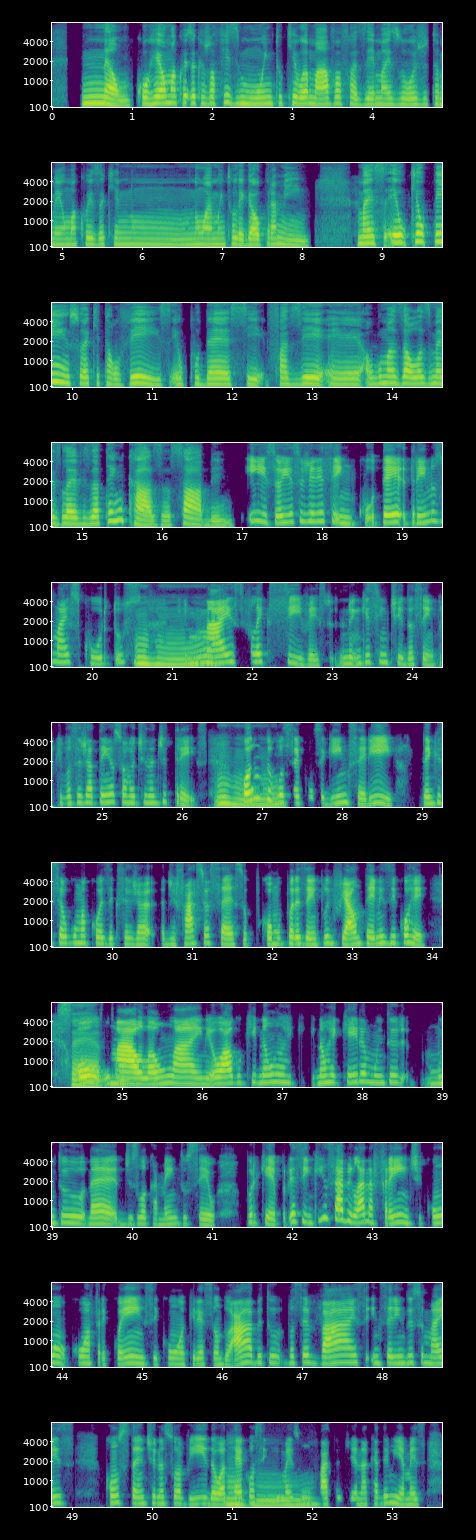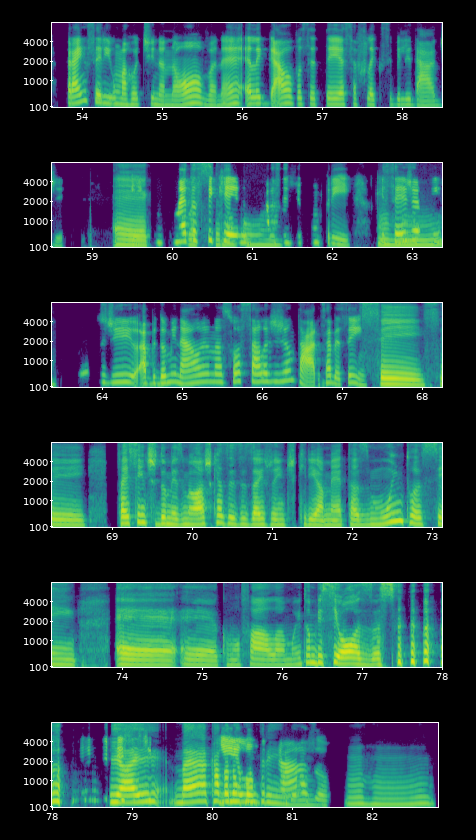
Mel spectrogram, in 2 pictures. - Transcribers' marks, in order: tapping; drawn out: "Uhum"; unintelligible speech; laugh
- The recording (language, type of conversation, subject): Portuguese, advice, Como posso criar um hábito de exercícios consistente?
